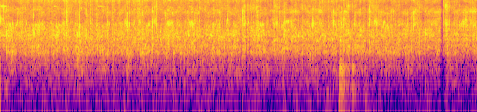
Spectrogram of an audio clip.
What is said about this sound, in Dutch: Het is een handmaler, het duurt iets langer dan een elektrische maler.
